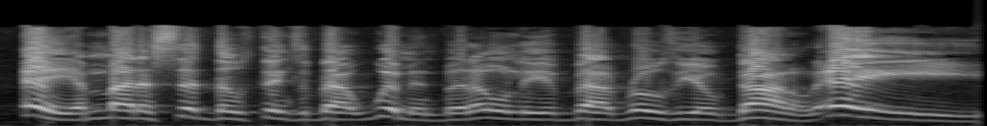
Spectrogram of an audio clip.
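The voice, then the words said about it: Trump impression sounding like Andrew Dice Clay. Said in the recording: “I just turned Donald Trump into Andrew Dice Clay ... my Trump impression”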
